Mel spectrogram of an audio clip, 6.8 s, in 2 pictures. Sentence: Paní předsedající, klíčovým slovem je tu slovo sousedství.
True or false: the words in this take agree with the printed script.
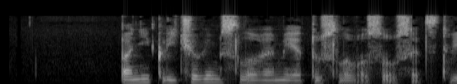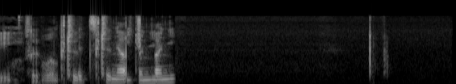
false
